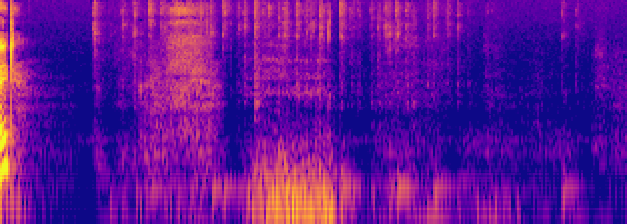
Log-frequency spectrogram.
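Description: Quiet typing on a computer keyboard: a run of irregular key presses as a short line of text is typed, with a soft low murmur near the middle.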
